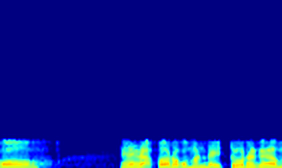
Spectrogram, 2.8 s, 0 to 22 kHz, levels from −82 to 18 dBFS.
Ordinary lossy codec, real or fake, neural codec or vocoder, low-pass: none; real; none; 3.6 kHz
